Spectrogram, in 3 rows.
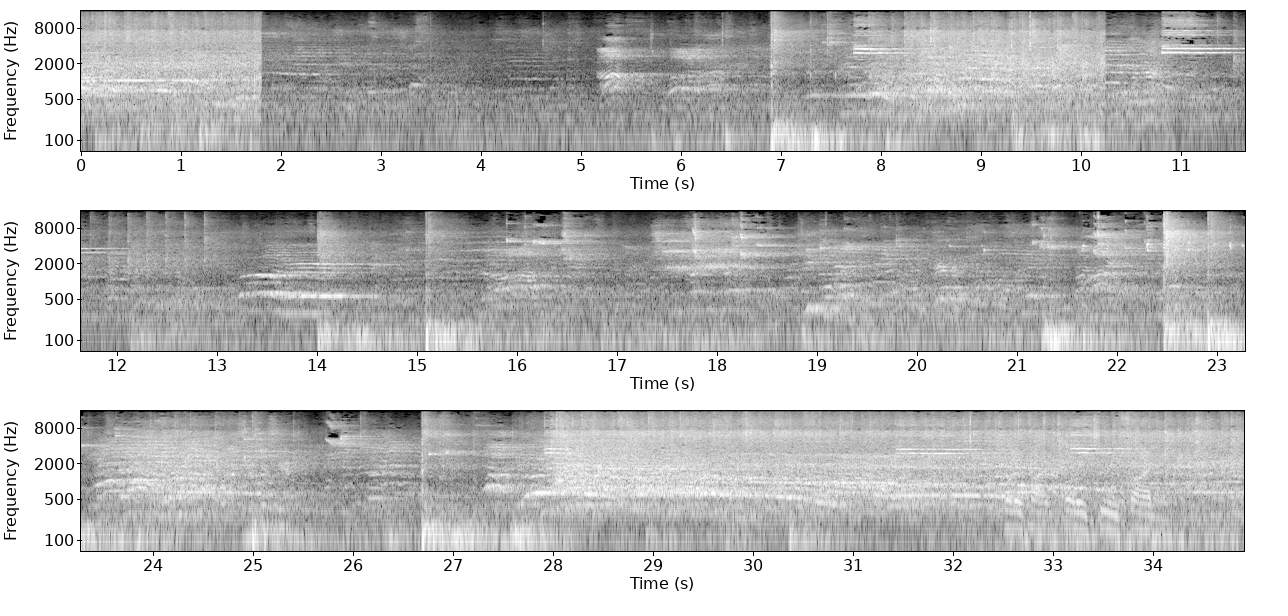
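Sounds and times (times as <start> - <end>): crowd cheering and shouting: 0.0 - 1.8, 27.4 - 34.9
players shouting: 27.6 - 34.9.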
